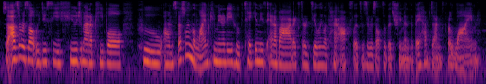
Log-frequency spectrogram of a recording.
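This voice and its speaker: Woman practitioner, low gravelly voice, explanatory with ums, slightly lo-fi audio. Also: fast talker, few pauses, fairly bright tone. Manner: explanatory, with frequent ums and self-corrections. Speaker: functional medicine practitioner. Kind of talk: educational health talk.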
